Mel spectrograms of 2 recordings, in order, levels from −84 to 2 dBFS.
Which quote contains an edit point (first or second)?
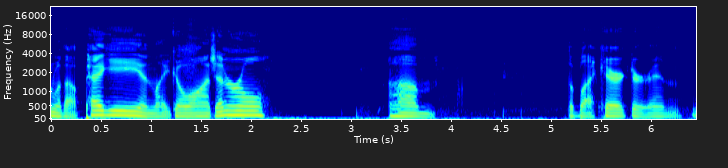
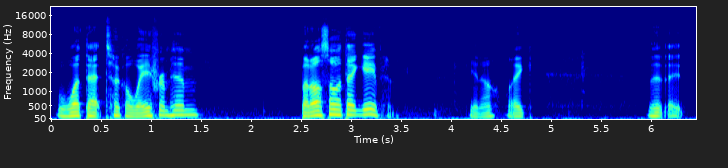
first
